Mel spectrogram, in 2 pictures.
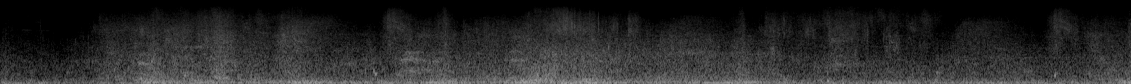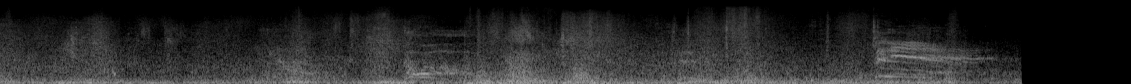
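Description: Fiery spells whoosh and burst in a game battle.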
